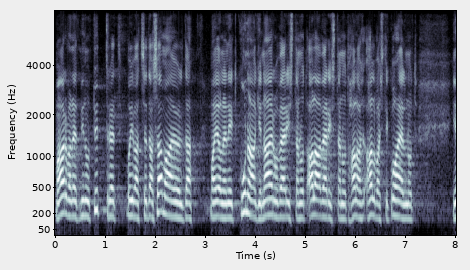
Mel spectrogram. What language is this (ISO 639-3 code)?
est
